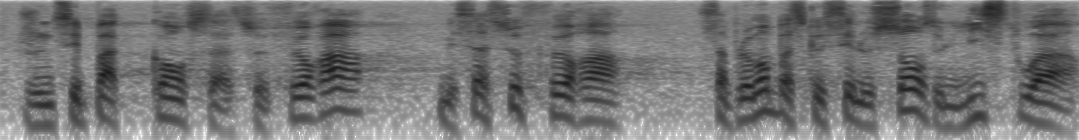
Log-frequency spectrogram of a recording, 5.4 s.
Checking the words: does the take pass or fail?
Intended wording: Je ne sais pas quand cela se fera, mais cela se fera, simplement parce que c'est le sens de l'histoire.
pass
